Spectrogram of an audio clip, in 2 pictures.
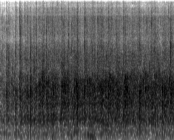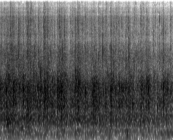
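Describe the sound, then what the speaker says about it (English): Audience applause at a hacker congress, thanking the volunteer angels, a steady, moderately distant wash of many hands clapping that swells and holds without talk. "Please give them an applause."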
